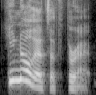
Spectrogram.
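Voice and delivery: high, loud incredulous warning; imitating a disbelieving cop; retold challenge. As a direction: call him out, pitch jumping up. Retold cops challenging the dad.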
